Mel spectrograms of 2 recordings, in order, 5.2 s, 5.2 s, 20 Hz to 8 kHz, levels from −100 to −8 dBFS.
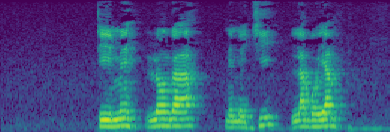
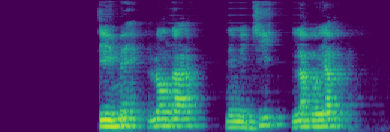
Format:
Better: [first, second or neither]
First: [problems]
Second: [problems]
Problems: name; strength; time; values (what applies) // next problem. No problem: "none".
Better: first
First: none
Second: noise reduction (neural mask model DeepFilterNet 3)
